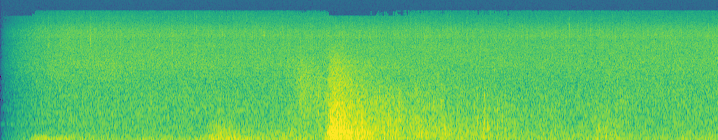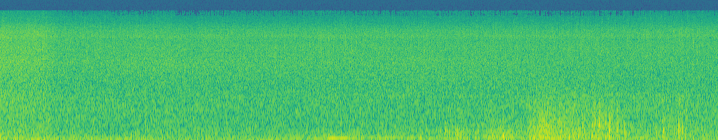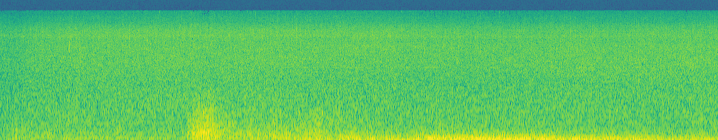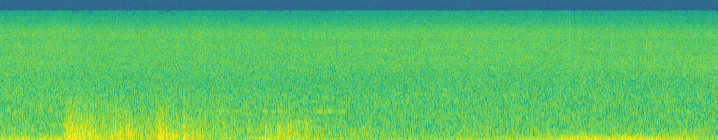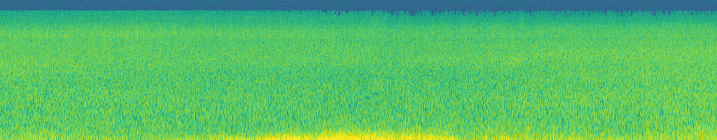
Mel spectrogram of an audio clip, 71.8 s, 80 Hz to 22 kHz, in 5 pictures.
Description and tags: orage+pluie (sm58)
A storm in Paris recorded on DAT (Tascam DAP-1) with a Shure SM58 by G de Courtivron.
rain, storm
